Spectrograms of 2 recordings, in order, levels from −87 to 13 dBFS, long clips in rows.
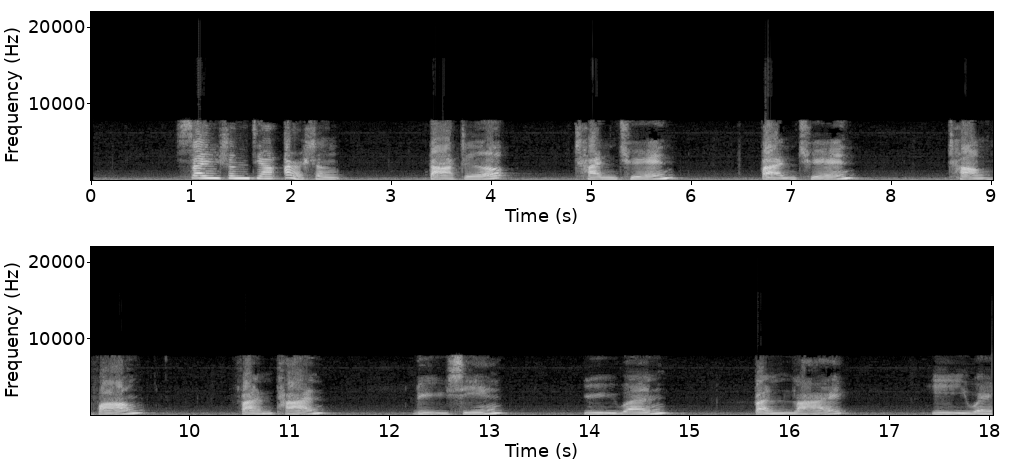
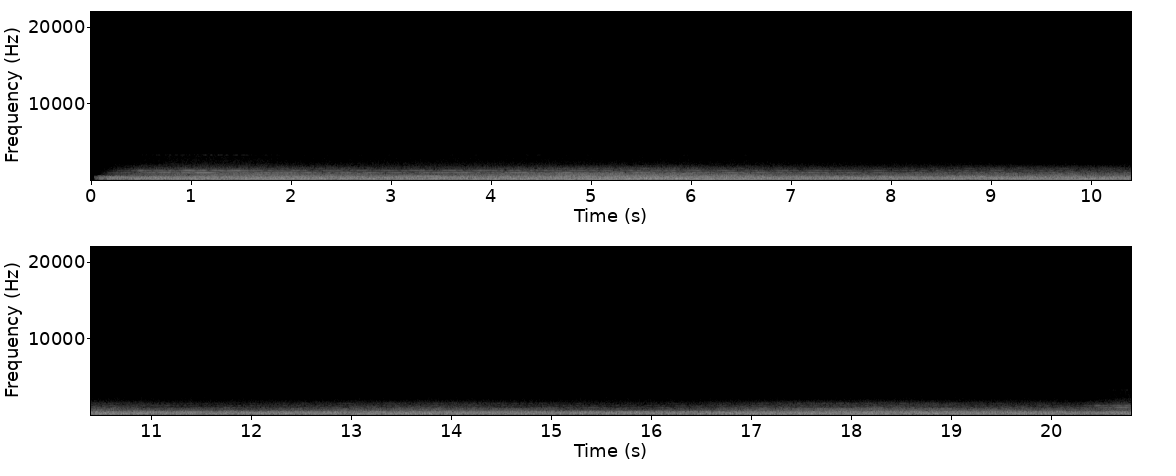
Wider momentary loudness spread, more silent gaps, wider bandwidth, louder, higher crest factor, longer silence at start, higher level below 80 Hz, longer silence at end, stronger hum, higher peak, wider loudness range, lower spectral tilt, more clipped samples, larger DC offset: first, 14 LU vs 4 LU; neither; first, 8.2 kHz vs 3.5 kHz; first, -12 LUFS vs -40 LUFS; about the same, 14 dB vs 16 dB; first, 0.85 s vs 0.05 s; first, -40 dBFS vs -60 dBFS; about the same, 0 s vs 0 s; neither; first, 0 dBFS vs -24 dBFS; about the same, 5 LU vs 3 LU; second, -5 dB/octave vs -11 dB/octave; neither; neither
